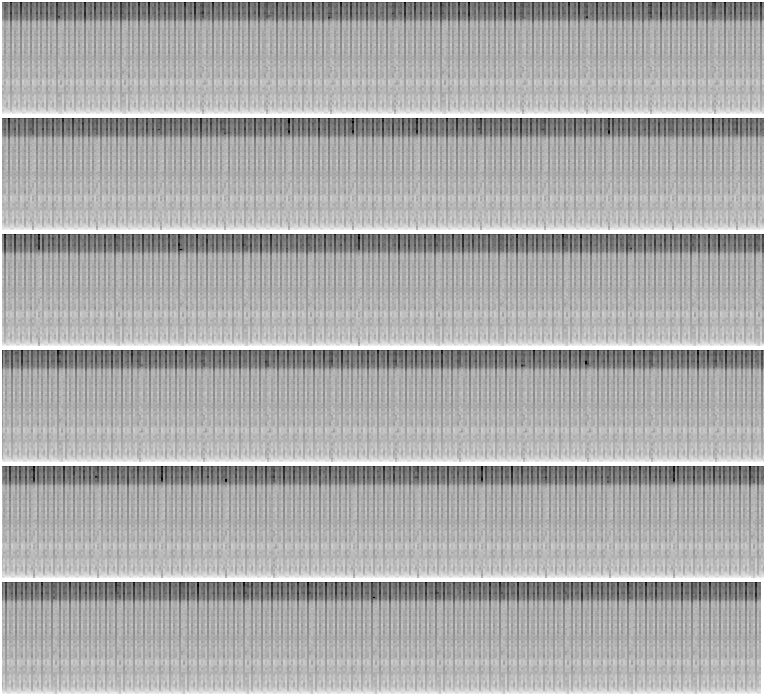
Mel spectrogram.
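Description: A loud, unchanging buzzing drone at near full volume, with a faint rapid ticking running through it. It cuts in abruptly in place of the electric guitar music.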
